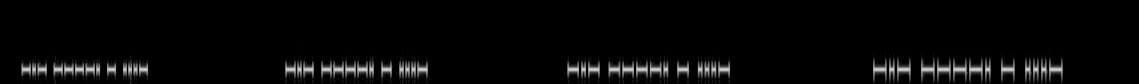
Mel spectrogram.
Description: Morse code, heard as a keyed tone, about 36 wpm, 700 Hz. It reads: K9TV K9TV K9TV K9TV
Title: Speed Racing - USA 1x2 Call Signs 30wpm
